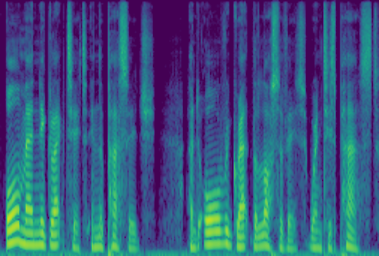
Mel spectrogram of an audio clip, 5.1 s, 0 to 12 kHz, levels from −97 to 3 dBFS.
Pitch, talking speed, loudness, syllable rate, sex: 135 Hz, 200 wpm, -18 LUFS, 4.7 syllables/s, male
